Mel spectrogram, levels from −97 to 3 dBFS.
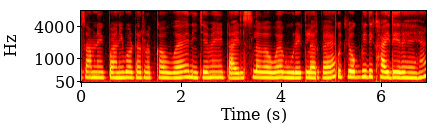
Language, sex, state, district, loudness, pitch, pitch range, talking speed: Hindi, female, Chhattisgarh, Bastar, -24 LUFS, 225 Hz, 220-230 Hz, 210 wpm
